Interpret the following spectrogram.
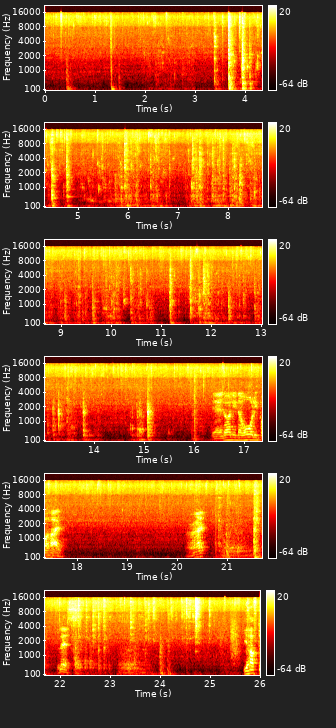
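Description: Flour-dusted salmon pieces frying in a little oil in a nonstick pan: a steady faint sizzle with frequent irregular crackles and pops.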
